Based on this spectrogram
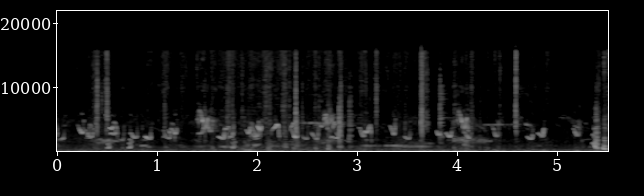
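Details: Grey francolin chicks feeding, producing soft, thin, upturned chirps in a steady irregular patter, several at once, against low background rumble.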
